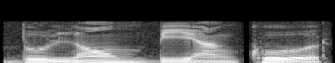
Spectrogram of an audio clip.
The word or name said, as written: Boulogne-Billancourt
